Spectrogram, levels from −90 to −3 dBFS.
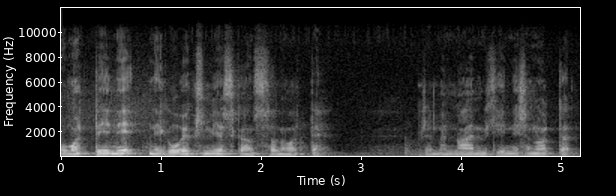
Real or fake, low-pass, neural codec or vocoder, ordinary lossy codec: real; 10.8 kHz; none; none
